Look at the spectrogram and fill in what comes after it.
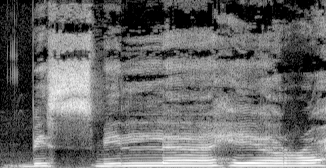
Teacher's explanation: Now we have the ha sakin. This ha comes from the middle of the throat.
